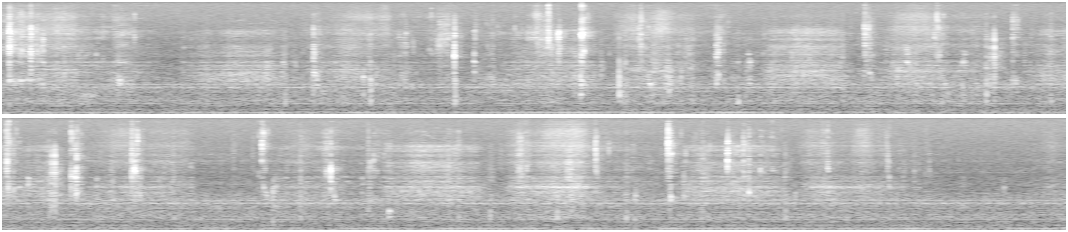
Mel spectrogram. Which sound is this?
Sound effects > Human sounds and actions
FOODEat-MCU Cantaloupe Nicholas Judy TDC
Eating a cantaloupe.
cantaloupe, eat, foley, human, Phone-recording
